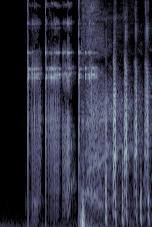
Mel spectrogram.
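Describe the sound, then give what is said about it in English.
Glasses clink together in a toast to sturgeon, a bright ringing chime followed by a few more quick taps and clatter, with some faint background murmur. “I am giving cheers to sturgeon.”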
